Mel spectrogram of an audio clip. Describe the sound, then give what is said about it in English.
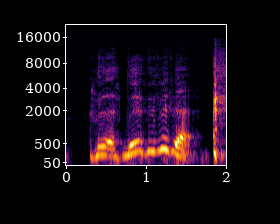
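A drawn-out, throaty voiced sound gives way to a single sharp, breathy cough near the end, loud. “Where's I'm the tired. Cough button?”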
